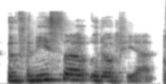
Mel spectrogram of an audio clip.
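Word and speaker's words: Mfoniso Udofia: And how do you pronounce the playwright's name? I want to make sure I say it right when I do. – Umfaniso Udofia.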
